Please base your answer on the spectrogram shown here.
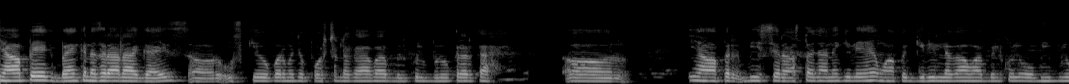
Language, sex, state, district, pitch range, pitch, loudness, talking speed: Hindi, male, Uttar Pradesh, Etah, 155-170 Hz, 165 Hz, -30 LUFS, 245 wpm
